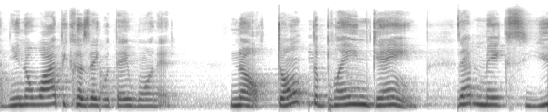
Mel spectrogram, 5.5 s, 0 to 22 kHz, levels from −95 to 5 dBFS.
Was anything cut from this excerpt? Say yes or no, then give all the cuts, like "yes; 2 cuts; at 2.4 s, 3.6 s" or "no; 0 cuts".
yes; 3 cuts; at 1.0 s, 3.1 s, 4.6 s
